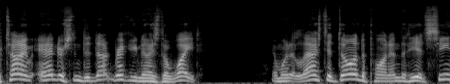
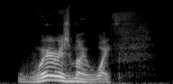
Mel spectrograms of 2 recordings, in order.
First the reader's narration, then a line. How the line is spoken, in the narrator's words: growled the ape man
